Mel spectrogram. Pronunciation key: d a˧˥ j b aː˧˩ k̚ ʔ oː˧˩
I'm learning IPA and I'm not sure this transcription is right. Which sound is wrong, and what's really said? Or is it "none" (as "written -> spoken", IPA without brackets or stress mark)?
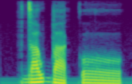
j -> w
